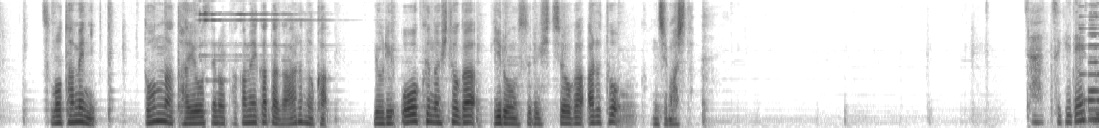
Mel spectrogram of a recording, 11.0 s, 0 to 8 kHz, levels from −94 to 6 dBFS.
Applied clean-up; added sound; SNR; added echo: neural mask model RNNoise.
